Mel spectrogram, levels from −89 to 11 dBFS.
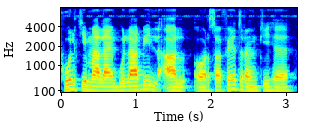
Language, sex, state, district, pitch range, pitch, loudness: Hindi, male, Jharkhand, Garhwa, 120-145 Hz, 125 Hz, -19 LUFS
